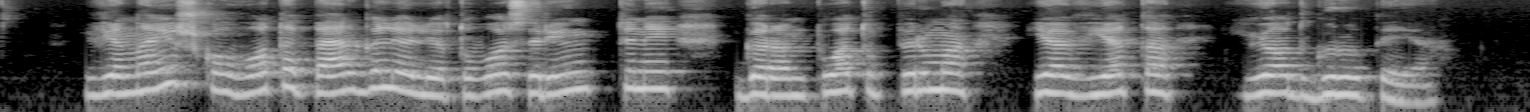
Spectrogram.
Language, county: Lithuanian, Vilnius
